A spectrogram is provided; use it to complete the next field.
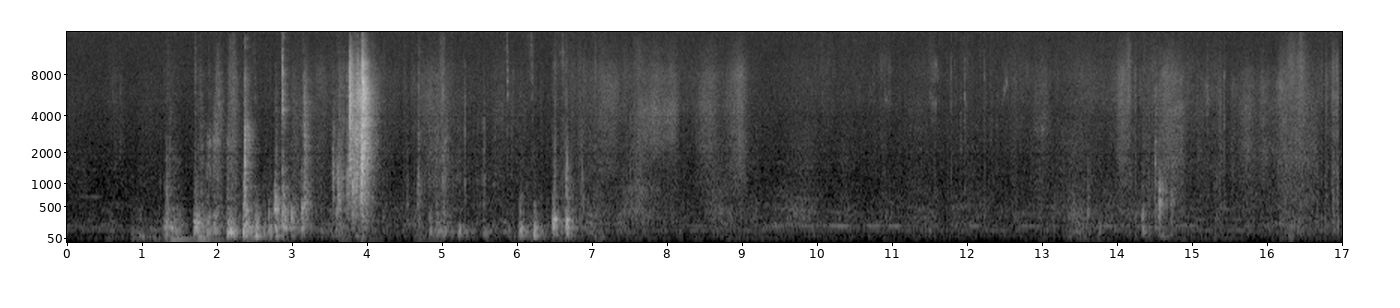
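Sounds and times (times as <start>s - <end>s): soft knocks and thumps: 1.1s - 3.3s, 4.8s - 7.0s
rustling: 10.6s - 17.0s.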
